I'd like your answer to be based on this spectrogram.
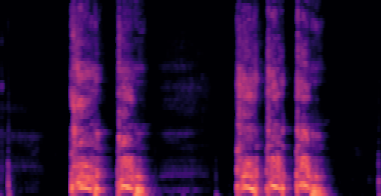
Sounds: Cough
